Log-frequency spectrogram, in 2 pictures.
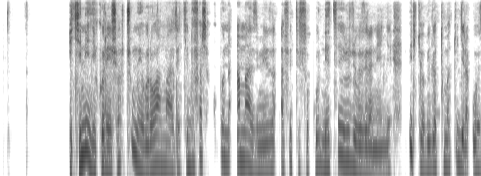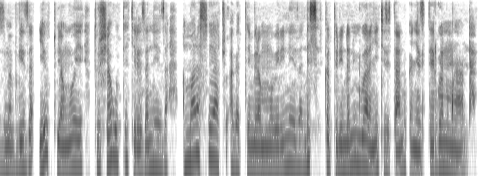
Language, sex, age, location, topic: Kinyarwanda, male, 18-24, Huye, health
